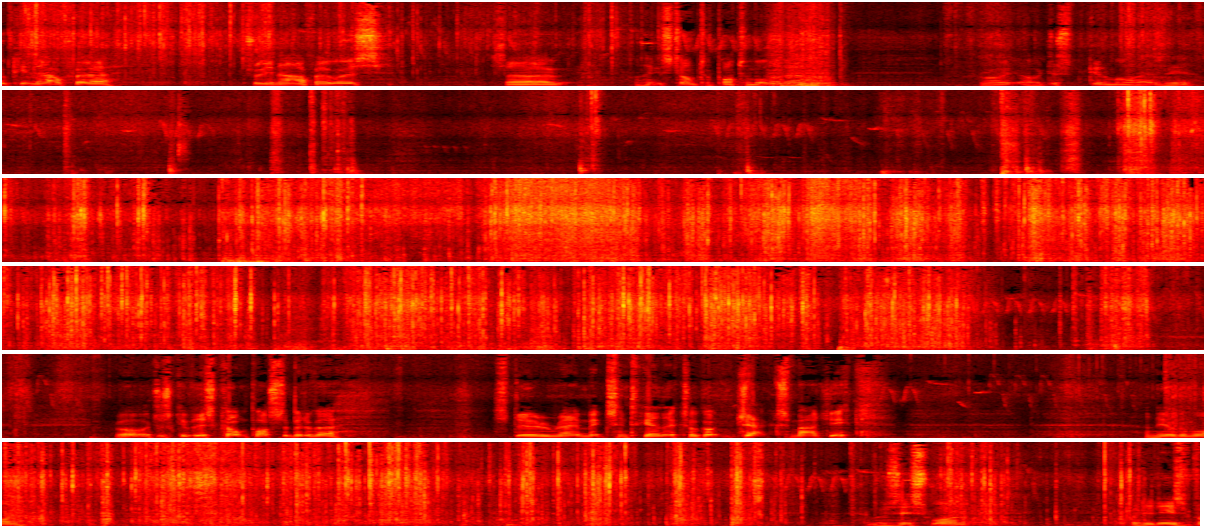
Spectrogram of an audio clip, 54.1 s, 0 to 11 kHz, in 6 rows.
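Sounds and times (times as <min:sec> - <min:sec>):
plastic bags crinkling: 0:00.0 - 0:05.6, 0:17.0 - 0:36.3, 0:43.9 - 0:54.0
plastic bags rustling: 0:00.0 - 0:06.3, 0:16.5 - 0:36.7, 0:43.9 - 0:54.0
compost pouring: 0:00.0 - 0:06.7, 0:17.3 - 0:36.7, 0:43.9 - 0:54.0.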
